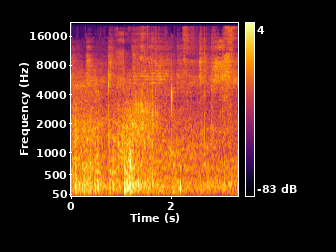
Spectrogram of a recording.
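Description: Fourth of July fireworks in Allentown crackle and pop in a dense, distant-sounding wash, with a sharper bang near the start and scattered bursts over a steady rumbling background.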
